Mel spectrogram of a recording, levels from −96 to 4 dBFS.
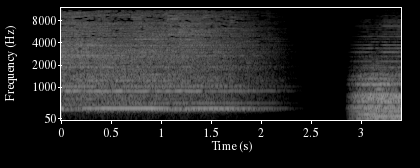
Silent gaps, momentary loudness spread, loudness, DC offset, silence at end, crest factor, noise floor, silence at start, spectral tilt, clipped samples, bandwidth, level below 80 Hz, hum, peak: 2.47-2.84 s; 14 LU; -42 LUFS; under 0.1%; 0 s; 16 dB; -65 dBFS; 0 s; -3 dB/octave; under 0.1%; 11.5 kHz; -60 dBFS; none; -28 dBFS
